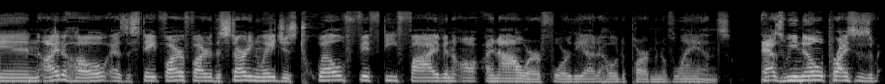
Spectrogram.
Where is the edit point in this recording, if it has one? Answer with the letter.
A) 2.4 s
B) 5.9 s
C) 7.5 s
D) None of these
D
